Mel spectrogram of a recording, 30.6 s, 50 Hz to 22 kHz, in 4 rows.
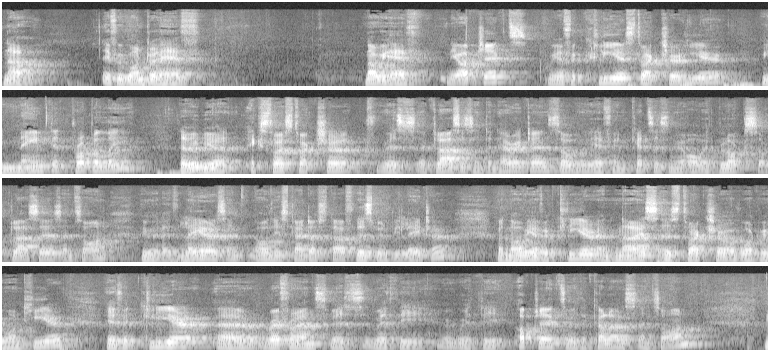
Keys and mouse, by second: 0.7-2.7 drag.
